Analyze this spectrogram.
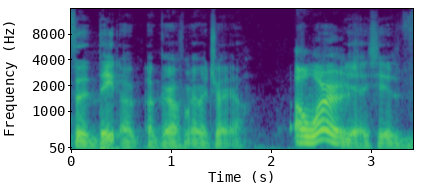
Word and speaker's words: Eritrea: Shout out to Sim Joy from West Eritrea.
